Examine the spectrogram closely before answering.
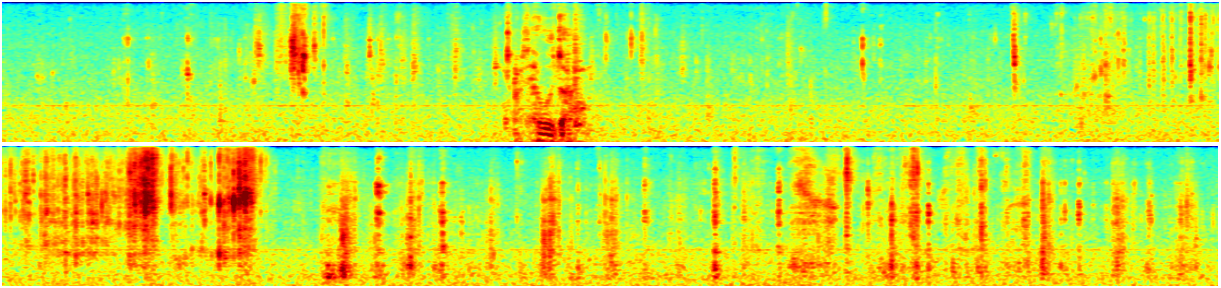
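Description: A man and a woman chew and slurp food close up.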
